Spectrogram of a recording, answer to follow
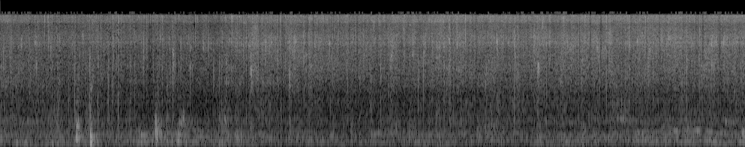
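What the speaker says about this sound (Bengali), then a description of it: "এই যে প্রথম তেল দিলাম, তারপরে যে পেঁয়াজ দিয়ে দিলাম," Onions sizzle steadily in hot oil in a pan at the start of a Bangladeshi bata fish curry, a soft, constant frying crackle with occasional stirring clicks early on.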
